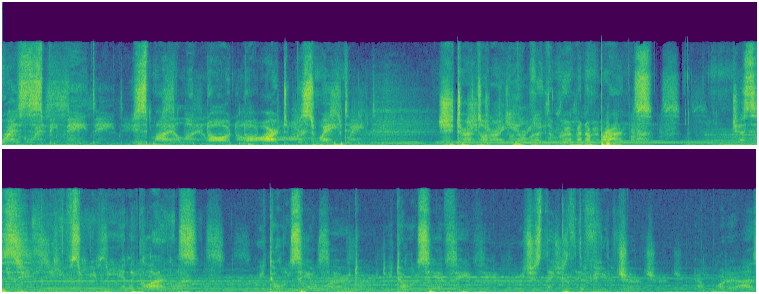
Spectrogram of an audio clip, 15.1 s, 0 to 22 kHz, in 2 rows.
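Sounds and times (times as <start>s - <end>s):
whispered voices: 0.0s - 15.0s
music with held tones: 3.3s - 15.0s.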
